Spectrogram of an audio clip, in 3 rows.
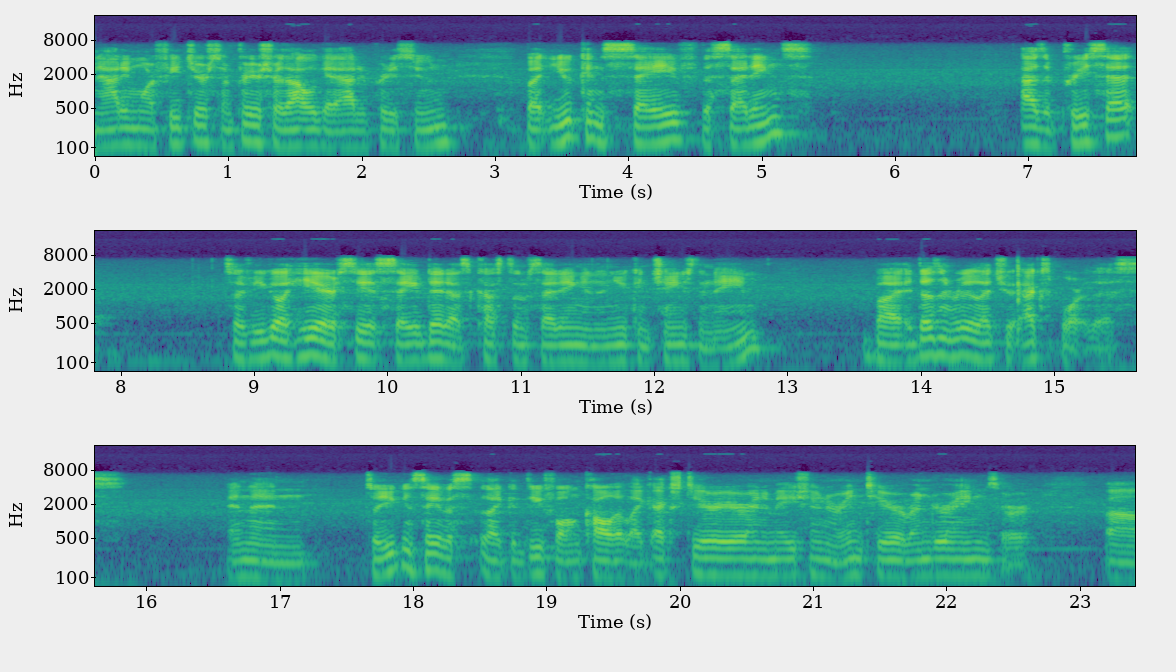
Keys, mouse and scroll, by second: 8.5 click, 14.7 Escape.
